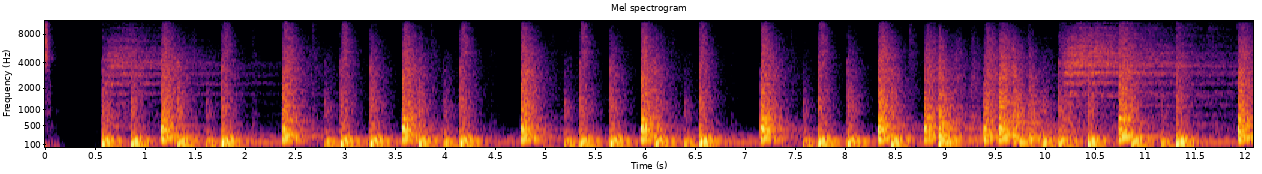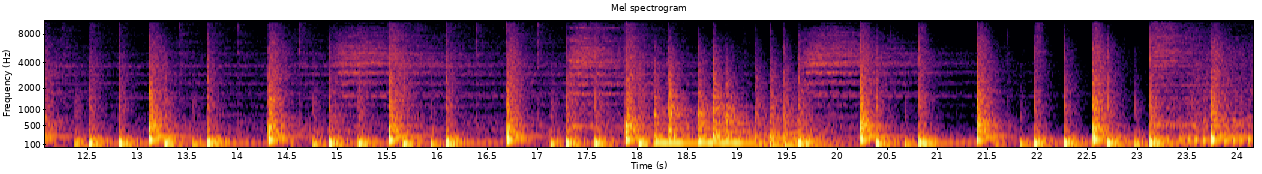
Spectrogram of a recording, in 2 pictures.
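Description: Acoustic drum kit played in a steady groove of kick drum, snare, hi-hat and cymbals, starting about half a second in. It is recorded by a pair of AEA N8 ribbon microphones set up in ORTF as room mics.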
